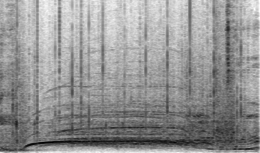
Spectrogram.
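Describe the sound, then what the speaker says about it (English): An anime convention audience cheers and claps loudly in a steady burst, with a long whoop soaring over the crowd noise. "So one more round of applause for Keith."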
